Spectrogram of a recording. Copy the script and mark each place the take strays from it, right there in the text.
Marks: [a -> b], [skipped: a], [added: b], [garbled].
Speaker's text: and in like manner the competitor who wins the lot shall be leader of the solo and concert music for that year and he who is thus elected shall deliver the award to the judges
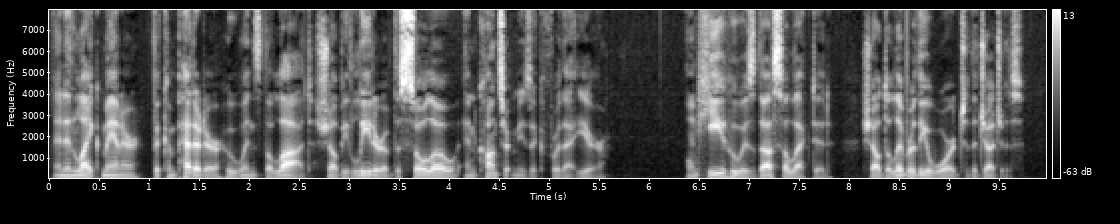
and in like manner the competitor who wins the lot shall be leader of the solo and concert music for that year and he who is thus elected shall deliver the award to the judges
